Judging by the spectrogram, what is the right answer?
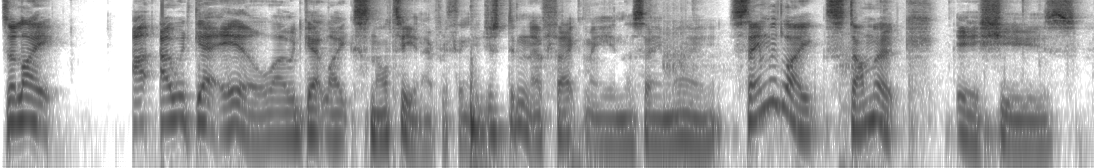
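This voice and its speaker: A man in his thirties with a head cold streams a horror game from home, rambling and chatting casually about the gameplay. His medium-pitched voice is very animated and slightly rough, moving at a moderate pace.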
